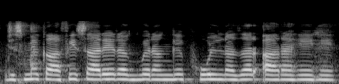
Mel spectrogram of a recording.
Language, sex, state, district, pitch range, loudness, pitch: Hindi, female, Madhya Pradesh, Bhopal, 220-235 Hz, -13 LUFS, 230 Hz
